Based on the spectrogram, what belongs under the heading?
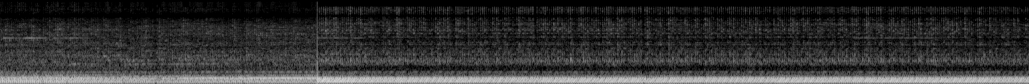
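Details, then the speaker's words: Freshly rebuilt Triumph TR6 six, head shaved 60 thou (about 8.4–8.5:1 compression), after first start, warmed up, chokes off, distributor slightly adjusted: steady, even note with smooth low beat, no misses or knocks; normal warm idle. "So she runs well. It was tricky in the beginning when there was no when it was cold, but now it is but once it warmed up and I turned the chokes off, it's running pretty well."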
